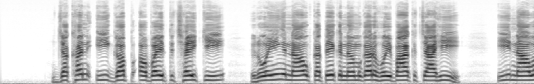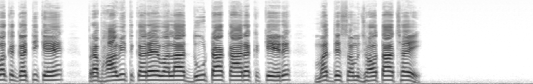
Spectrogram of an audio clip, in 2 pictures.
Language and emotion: Maithili, neutral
